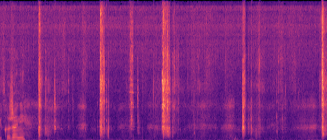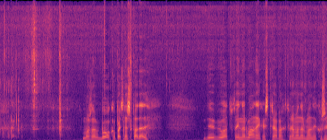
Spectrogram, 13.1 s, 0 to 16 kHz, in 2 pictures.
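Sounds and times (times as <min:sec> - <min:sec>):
spade cutting into soil: 0:00.8 - 0:04.0, 0:04.8 - 0:05.7, 0:06.4 - 0:08.0.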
